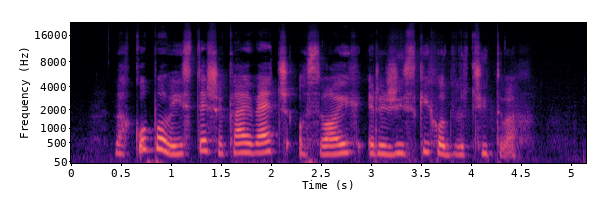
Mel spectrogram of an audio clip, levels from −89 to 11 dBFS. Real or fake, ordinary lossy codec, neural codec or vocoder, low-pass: fake; none; vocoder, 44.1 kHz, 128 mel bands, Pupu-Vocoder; none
